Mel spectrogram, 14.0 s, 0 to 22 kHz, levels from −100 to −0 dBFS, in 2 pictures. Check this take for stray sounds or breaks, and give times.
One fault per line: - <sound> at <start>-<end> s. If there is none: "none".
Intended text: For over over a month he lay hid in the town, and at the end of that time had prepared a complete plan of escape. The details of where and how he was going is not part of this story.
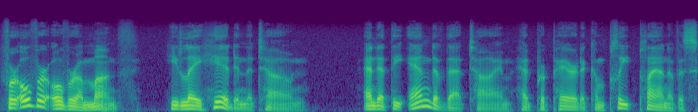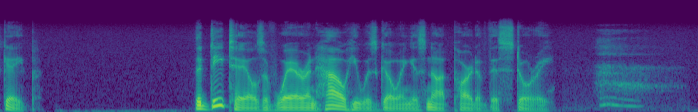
- sigh at 12.9-13.9 s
